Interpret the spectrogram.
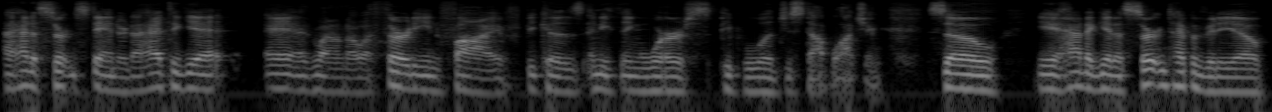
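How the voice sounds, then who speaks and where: A man's voice: on the low side, a bit bright, lo-fi sound. A man casually chatting as a podcast host, rambling loosely and laughing often. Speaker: podcast host and gaming YouTuber. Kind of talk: casual chat.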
